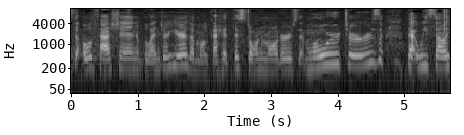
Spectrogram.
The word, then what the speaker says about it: molcajete: I'm going to use the old-fashioned blender here, the molcajete stone mortars that we sell here.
